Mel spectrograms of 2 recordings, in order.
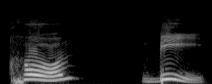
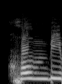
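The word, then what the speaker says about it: comb: soldiers home খোম বি খোমবি বলবো না কারণ কেন বলতো একটা রুলস রয়েছে ওয়ার্ডের শেষ লেটার যদি এমবি হয় তাহলে বি কি থাকে সাইলেন্ট থাকে এখানে কি হবে বলতো খোম হবে মাই ডিয়ার সোলজার সবাই বলো এখানে হবে খোম এখানে কি হবে বলতো তাহলে একটু মাইডি সোলজার সবাই একটু লিখে রাখো ওয়ার্ডের শেষ লেটার যদি এম এন্ড বি হয় তাহলে বি লেটারটা সাইলেন্ট থাকে বি কি থাকে বলতো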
